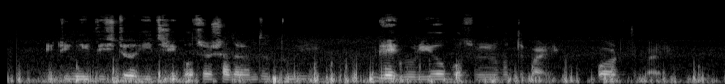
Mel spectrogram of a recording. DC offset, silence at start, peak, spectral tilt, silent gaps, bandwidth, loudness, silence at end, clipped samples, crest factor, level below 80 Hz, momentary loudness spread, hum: under 0.1%; 0.05 s; -4 dBFS; -6 dB/octave; none; 11 kHz; -27 LUFS; 0.05 s; under 0.1%; 22 dB; -48 dBFS; 13 LU; none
